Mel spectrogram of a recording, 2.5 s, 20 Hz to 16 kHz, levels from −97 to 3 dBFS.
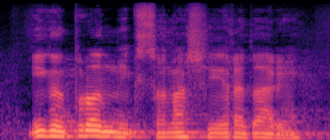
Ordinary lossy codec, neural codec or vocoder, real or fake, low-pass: none; codec, 44.1 kHz, 3.4 kbps, Pupu-Codec; fake; 14.4 kHz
